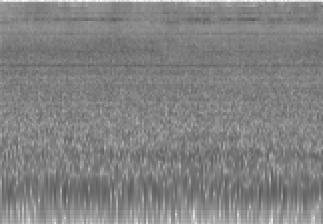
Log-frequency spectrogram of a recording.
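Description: Steady, loud aircraft engine roar during a takeoff climb in Microsoft Flight Simulator, a continuous broadband drone with no talk over it.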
